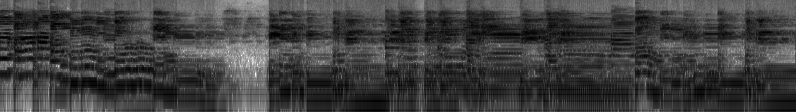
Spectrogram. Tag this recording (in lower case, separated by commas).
guitar, musical instrument, music, plucked string instrument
